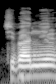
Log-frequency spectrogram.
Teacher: 이응이 니은으로 바뀐 게 아니라 즉 비어있는 자리에 니은이 첨가된 것이니까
